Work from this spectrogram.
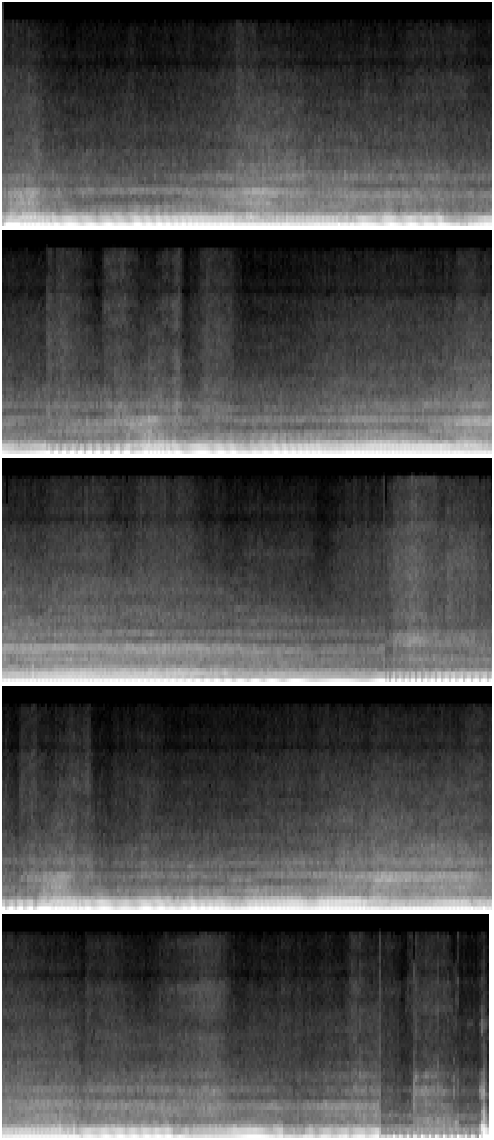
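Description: A motorcycle engine during wheelie practice revs loudly and close up, its pitch climbing and dropping again and again through repeated throttle bursts and gear changes for the whole stretch.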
